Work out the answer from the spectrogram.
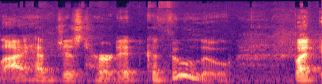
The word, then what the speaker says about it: Cthulhu: I have just heard it Cthulhu. But it's spelled very strange.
